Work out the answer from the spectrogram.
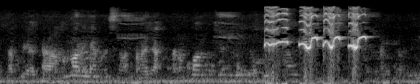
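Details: Orange-headed thrush giving its relaxed lure song: people talking at first, then a loud, fast burst of four or five bright whistled notes with sharp chattering edges.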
